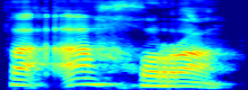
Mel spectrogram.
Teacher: खा को पुर पढ़ेंगे, रा को भी पुर पढ़ेंगे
